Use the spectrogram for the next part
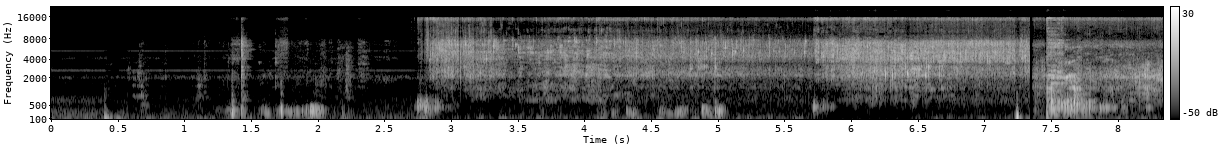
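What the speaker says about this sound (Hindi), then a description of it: "उसी तेल में हम जो ये आलू काट के रखे हैं वो आलू फ्राई कर लेंगे" Cut potatoes frying in oil in a kadai: a few soft knocks over near-silence, then a sudden steady, loud sizzle that swells further midway and dips briefly near the end.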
